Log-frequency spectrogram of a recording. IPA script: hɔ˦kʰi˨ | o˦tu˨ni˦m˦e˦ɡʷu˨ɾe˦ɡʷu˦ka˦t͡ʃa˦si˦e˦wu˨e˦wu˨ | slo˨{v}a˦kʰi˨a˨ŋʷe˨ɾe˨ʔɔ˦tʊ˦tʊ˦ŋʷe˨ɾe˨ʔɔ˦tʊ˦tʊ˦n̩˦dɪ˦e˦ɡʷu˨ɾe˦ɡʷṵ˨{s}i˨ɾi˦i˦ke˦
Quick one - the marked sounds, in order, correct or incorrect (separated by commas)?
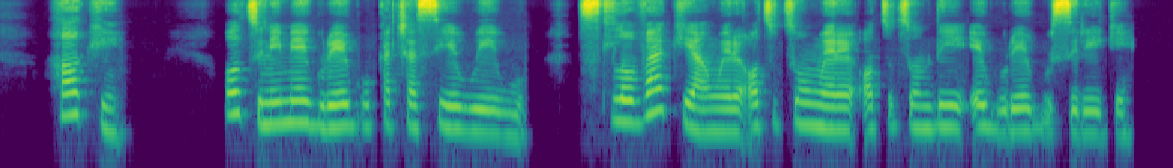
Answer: correct, correct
